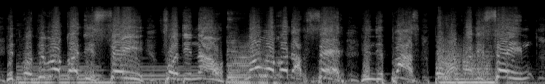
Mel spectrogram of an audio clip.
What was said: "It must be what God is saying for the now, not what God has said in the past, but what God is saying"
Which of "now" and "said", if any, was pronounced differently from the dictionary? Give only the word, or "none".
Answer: none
